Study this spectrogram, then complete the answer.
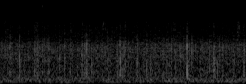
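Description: Heavy monsoon rain in rural Odisha during a flood, a steady hiss of falling water with scattered drop patters, fairly faint and without talk.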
